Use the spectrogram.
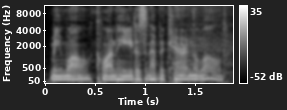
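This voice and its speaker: Low-voiced man narrating with wry commentary. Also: level tone, quick pace, vocal fry, noisy background. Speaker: recap host and reviewer. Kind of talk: scripted narration, opinionated show recap.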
